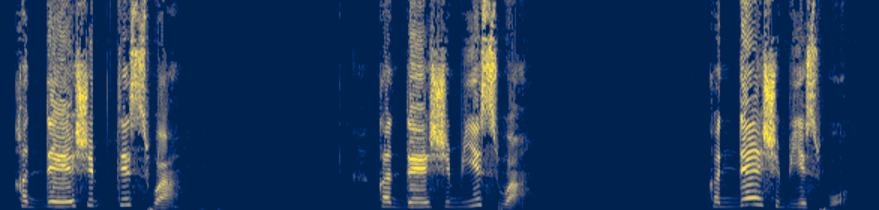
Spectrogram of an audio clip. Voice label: money what is the price, arabic levantine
